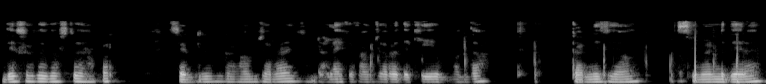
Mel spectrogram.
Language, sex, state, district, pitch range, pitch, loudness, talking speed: Hindi, male, Bihar, Jahanabad, 120-135 Hz, 125 Hz, -23 LUFS, 210 wpm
